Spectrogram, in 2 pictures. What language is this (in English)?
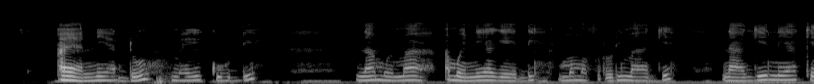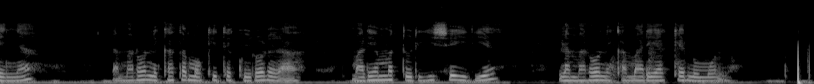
Kikuyu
